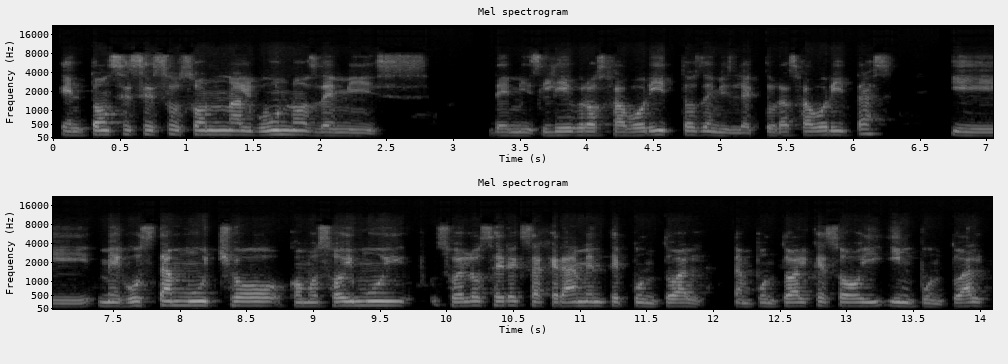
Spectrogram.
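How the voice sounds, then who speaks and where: Casting: man, average pitch, relaxed conversational storyteller on a panel, dull lo-fi sound. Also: slow. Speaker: panelist talking about favorite books. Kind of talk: casual anecdotal talk at a round table. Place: at home, remote call.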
